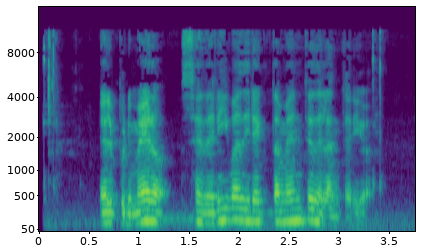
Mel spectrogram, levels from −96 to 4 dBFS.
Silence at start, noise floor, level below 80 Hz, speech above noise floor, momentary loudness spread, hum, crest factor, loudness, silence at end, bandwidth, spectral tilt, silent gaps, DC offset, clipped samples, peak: 0.1 s; -47 dBFS; -54 dBFS; 24 dB; 17 LU; none; 20 dB; -22 LUFS; 0.45 s; 11.5 kHz; -5 dB/octave; none; under 0.1%; under 0.1%; -2 dBFS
